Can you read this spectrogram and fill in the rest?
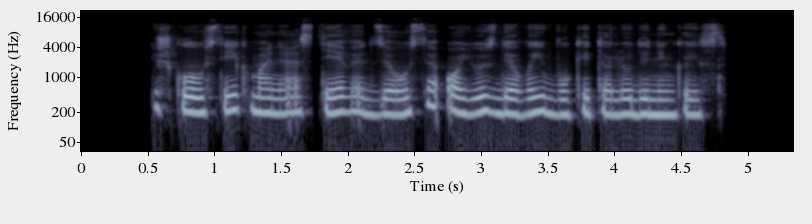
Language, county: Lithuanian, Klaipėda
